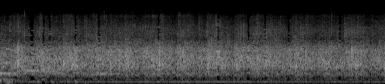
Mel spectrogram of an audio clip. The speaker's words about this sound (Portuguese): Aplauda o Senhor.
